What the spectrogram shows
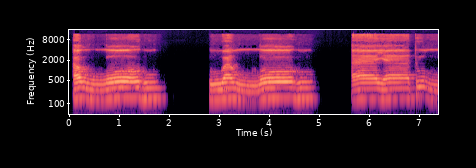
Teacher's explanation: Sehingga bacanya Allah, jangan Allah. Allahu, tebalkan. Pangkal lidahnya naik.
